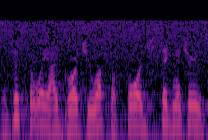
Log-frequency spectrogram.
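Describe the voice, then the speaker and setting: A man's voice: sits high, fairly even intonation, a little fast. An actor playing a blustering, bumbling working-class father in an old radio situation comedy, stammering out excuses in slangy, ungrammatical talk. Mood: indignant. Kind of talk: 1940s-50s radio situation comedy acting. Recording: dull old radio recording, faint noise.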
